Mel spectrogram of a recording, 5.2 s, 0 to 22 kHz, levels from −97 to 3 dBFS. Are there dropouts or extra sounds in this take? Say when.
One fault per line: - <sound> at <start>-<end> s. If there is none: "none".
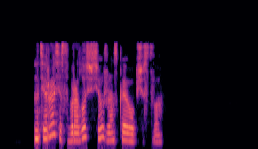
none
